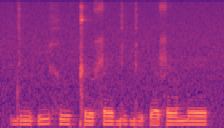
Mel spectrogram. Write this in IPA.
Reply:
d i˨ ŋ ʔ i˦ x ʉ˦ ǁ ʉ˨ ʂ e˦ ɡ i˦ ɡ i˨ ʔ e˨ ʂ e˦ ʊ̯ m e˦

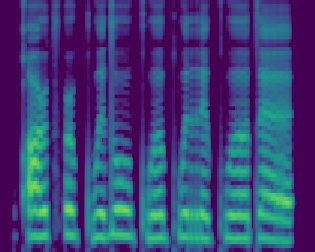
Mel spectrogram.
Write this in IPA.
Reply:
qʼ ə˞ t͡sʼ ə˞ kʷʼ e d oː kʷʼ əː kʷʼ e r e kʷʼ əː t ɛː

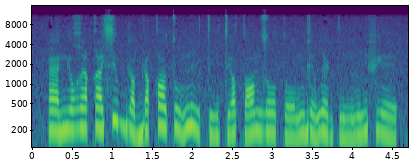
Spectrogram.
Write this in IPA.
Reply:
æ˧ nʲ u˧ ʁ i˧ q i˧ sʲ u˥ bʲ ɒ˥˩ bʲ u˧ q u˥ t u˥˩ n̪ i˥˩ t i˩ tʲ ɒ˩˥ t̪ ɒ˩˥ n z o˧ t̪ o˩ ŋ ɡ e˥˩ w e˥˩ ɖ t̪ i˩ nʲ l i˩˥ fʲ e˥˩

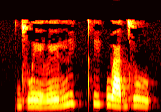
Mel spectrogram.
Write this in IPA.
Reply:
d͡z w e˨˩ l ẽ˧ m i˦ ʔ t̪ʰ i˦ ʔ w a˧ d͡z u˥˧

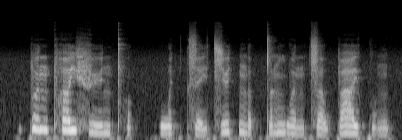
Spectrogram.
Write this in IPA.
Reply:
p ɵ˥ n pʰ ɐ˥ j f yː˧ n pʰ ʊ˨˥ k̚ | w ɪ˧ k̚ t͡s e˨˩ j t͡s yː˥ t̚ ŋ ɐ˨ t̚ t̪ ɐ˥ ŋ w ɵ˨˧ n t͡s ɐ˧ w p aː˥ j kʷ ɪ˧ ŋ

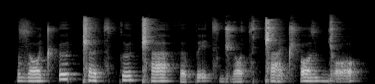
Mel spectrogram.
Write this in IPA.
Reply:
z ɔ˨ t͡ʃʼ ɵ˦ ǁ ə˦˨ t͡s k ɵ˦ ǁʰ a˧ h ə˨ p ḛ˦ t͡s d͡ʒ ɔ˨ t͡s ǁ a˧ t͡ʃʼ ɔ˦ z ɟ ɔ̰˦

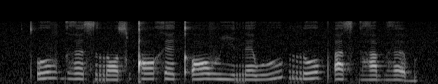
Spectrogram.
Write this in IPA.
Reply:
tʼ o v ɡʱ ɜ s r ɔ s ŋ͡ǃ ɔ x ɛ kʼ ɔ v i r ɛ w u | r o pʼ a s ɡʱ a bʱ ɜ b

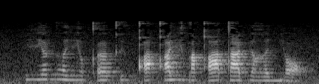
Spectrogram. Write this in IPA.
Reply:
vʲ œ ɡ ɦ ə vʲ ɔ kʼ œ kʼ y ɡ qʼ œ qʼ ə vʲ ʌ ɡ ʌ qʼ ʌ tˤ e pʲ ə ʁ i bʲ ɔ

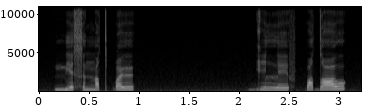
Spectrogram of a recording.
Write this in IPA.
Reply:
mʲ ɛ s ə ŋ o tˤ ɓ ʏ | ɡ i lː e f p ʌ dˤ o

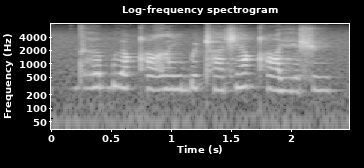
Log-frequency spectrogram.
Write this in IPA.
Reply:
dʱ ə ɓ ɯ qʰ ə ʁ ĩ ɓ ɯ ʈʰ ã ʃ ɛ̃ qʰ a vʲ ɒ ʃ y

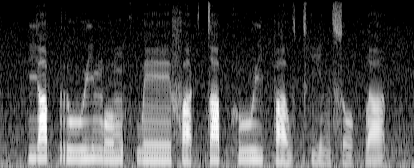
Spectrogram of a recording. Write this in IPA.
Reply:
j a˥˩ p̚ r uː˦˥ j m o˦˥ m kʰ w eː˧ f a˨˩ k̚ t a˦˥ p̚ h uː˥˩ j p a˨˩ w tʰ i˨˩ n s o˨˩ k̚ l a˨˩ t̚

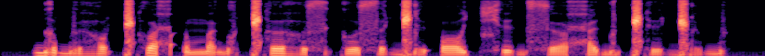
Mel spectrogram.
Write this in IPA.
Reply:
ɡ ə b ʏ ɦ ɔ ǁʰ ʊ ħ ʔ ə m a ɡ ɔ ǁʰ ə ɦ ʊ s ɪ k ʊ s ə ɡ͡ǁ ɪ ʔ ɔ t͡ɕʰ ɪ ɡ s œ ħ ɪ ɡ ʊ ǁʰ ɪ ɡ͡ǁ ø b

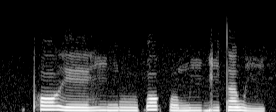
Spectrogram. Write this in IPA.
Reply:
pʰ ɔ˦ ɣ eː˨ ɣ i˨ ŋ uː˨ ɓ ɔ˦ k͡p o˨ m iː˨ ɡ i˨ t ã˦ w i˨

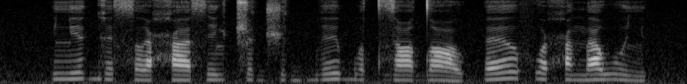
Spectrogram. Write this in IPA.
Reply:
lʲ ɛ ɡ e s ʌ ɪ̯ ħ a s i lʲ ʈ͡ʂ e ɡ ʃ e ɡ b e b ʌ t z e dˤ u | ɛ ə̯ f u ħ ʌ n a w u lʲ

